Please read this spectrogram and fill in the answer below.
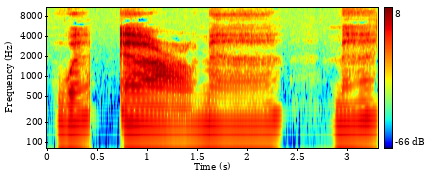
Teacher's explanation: چار حرکہ لمبا مد منفصل ہے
